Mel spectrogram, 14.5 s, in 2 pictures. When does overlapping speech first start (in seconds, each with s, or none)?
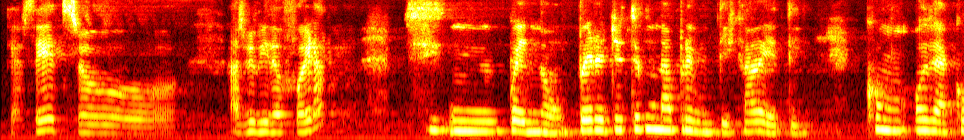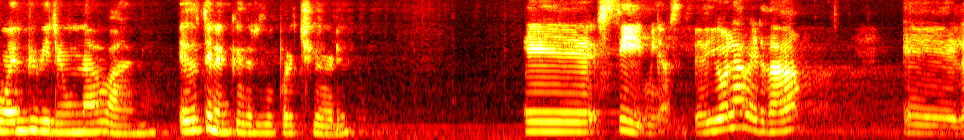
none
